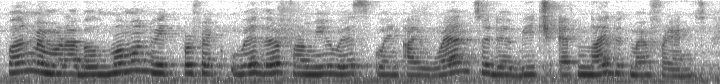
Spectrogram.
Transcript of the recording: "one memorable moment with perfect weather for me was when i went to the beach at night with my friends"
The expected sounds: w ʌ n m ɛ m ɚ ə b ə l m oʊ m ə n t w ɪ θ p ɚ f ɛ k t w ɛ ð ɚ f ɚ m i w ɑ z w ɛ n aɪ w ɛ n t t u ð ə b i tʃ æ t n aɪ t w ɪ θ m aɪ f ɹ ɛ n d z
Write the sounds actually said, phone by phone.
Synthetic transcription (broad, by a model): w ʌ n m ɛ m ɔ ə b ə l m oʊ m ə n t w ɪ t p ɚ f ɛ k t w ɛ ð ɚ f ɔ m i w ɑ s w ɛ n aɪ w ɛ n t t u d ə b i tʃ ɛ t n aɪ t w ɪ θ m aɪ f ɹ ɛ n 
